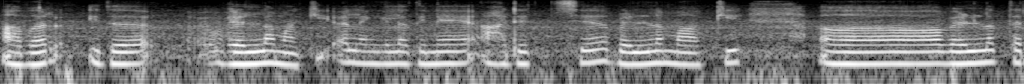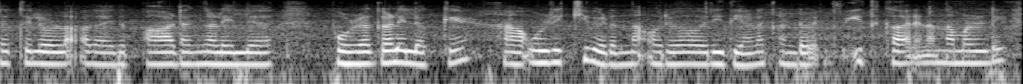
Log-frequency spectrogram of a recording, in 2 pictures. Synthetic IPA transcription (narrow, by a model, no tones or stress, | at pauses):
ɐʋɐriðɨ | ʋe̞ɭːɐmaːkːḭʔɐ̰lːe̞ŋɡilɐðineaːɾɐt͡ɕːɨʋeɭːɐmaːkːi | ʋe̞ɭːɐt̪ːɐɾɐt̪ːiluɭːɐ̰ʔɐ̰ðaːjɐðɨpaːɽɐŋːɐɭil | puɻɐɣɐɭilo̞kːe̞uɻikʲːiʋeɽunːɐ̰ʔo̞ɾoːɾiːðijaːɳɨkɐɳɖuʋɐ̰ɾunːɐðɨ̰iðɨkaːɾɐ̰ɳɐmnɐmːɐɭɨɽe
